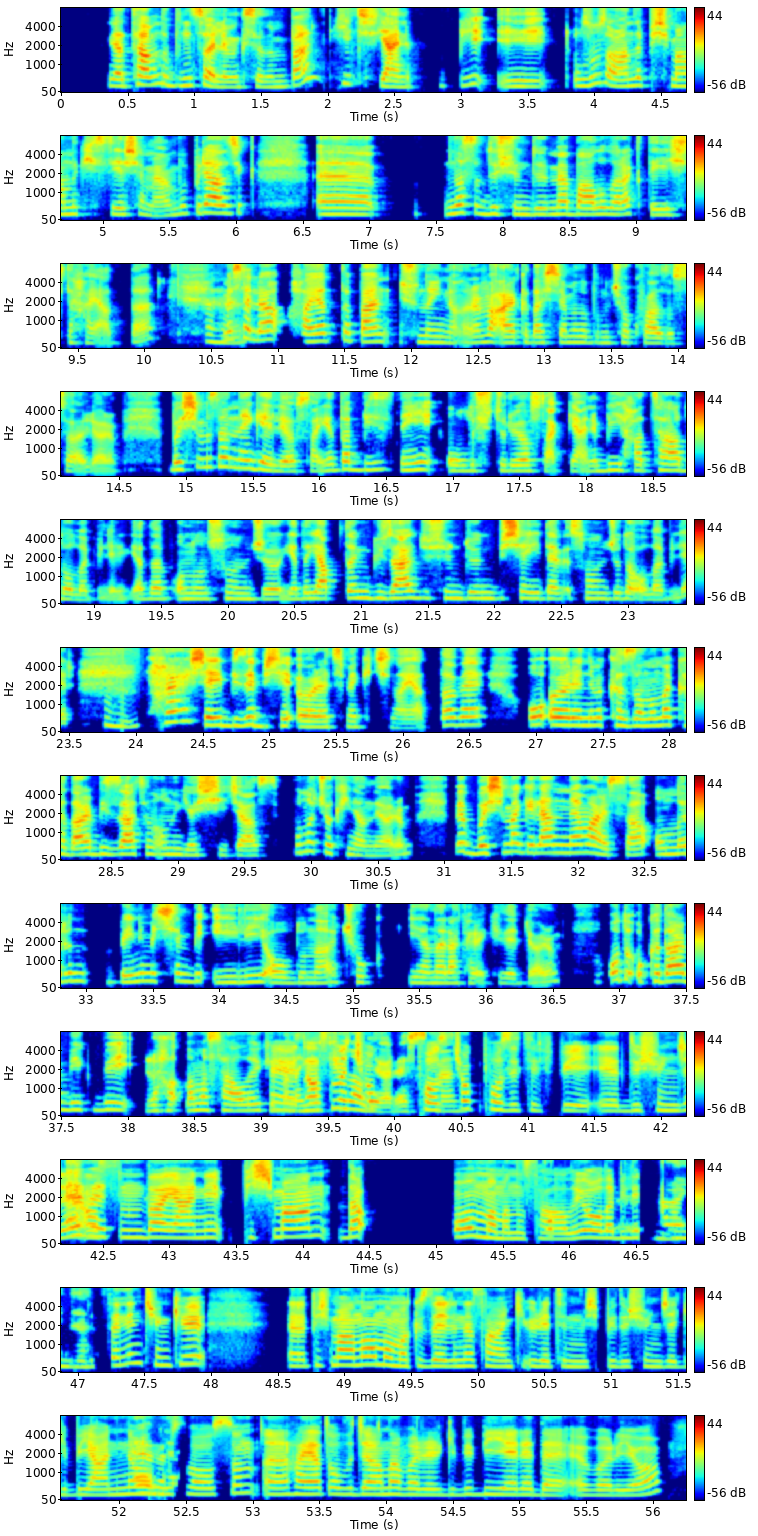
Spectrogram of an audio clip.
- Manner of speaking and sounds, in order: tapping; joyful: "Evet"; other background noise; unintelligible speech
- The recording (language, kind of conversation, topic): Turkish, podcast, Bir karar verirken içgüdüne mi yoksa mantığına mı daha çok güvenirsin?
